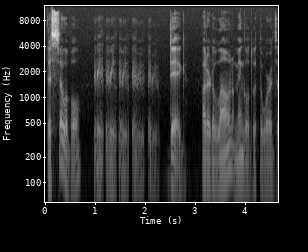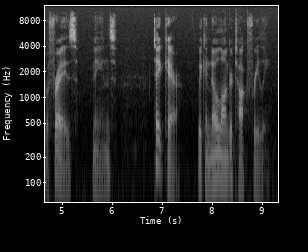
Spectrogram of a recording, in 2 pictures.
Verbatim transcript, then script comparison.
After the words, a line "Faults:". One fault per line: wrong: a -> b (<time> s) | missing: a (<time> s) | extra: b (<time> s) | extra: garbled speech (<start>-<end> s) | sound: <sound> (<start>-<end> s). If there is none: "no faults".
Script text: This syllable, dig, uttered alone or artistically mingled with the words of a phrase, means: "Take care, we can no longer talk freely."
This syllable, dig, uttered alone mingled with the words of a phrase, means: "Take care, we can no longer talk freely."
Faults:
sound: laugh (1.0-2.3 s)
missing: or artistically (3.8 s)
